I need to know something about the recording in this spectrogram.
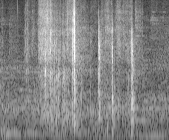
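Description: A paper ballot being picked from a loose pile and unfolded: light paper rustling broken by about five short, sharp crackles.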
